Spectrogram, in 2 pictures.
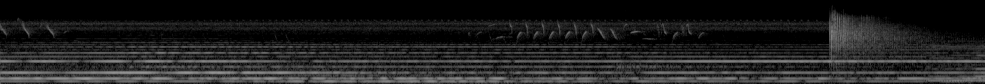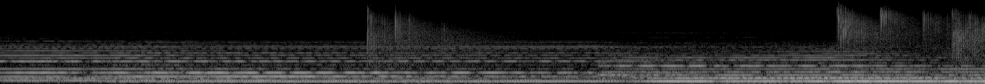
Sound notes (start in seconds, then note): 8.3 cavernous sound of pebbles, rocks, clattering against silo walls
